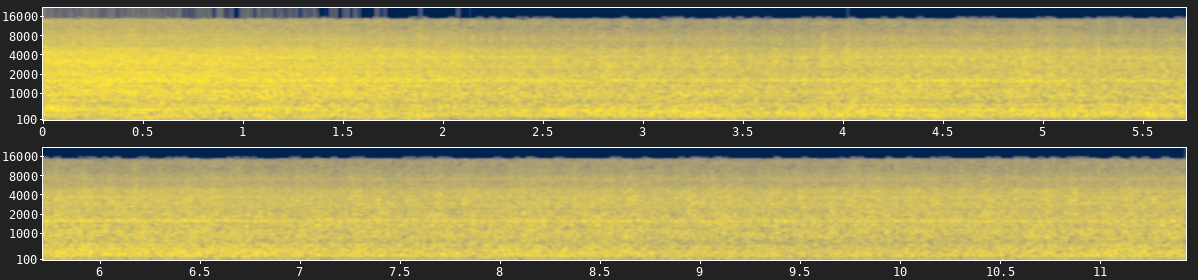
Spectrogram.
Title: Van misfire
